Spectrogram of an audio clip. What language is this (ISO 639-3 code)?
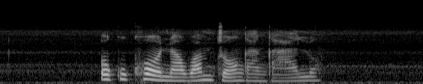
xho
